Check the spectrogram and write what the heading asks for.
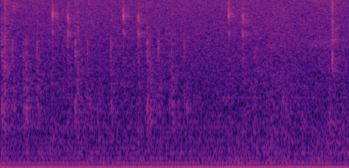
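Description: Typing on a computer keyboard: a quick run of light key clicks over a low, steady hum.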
